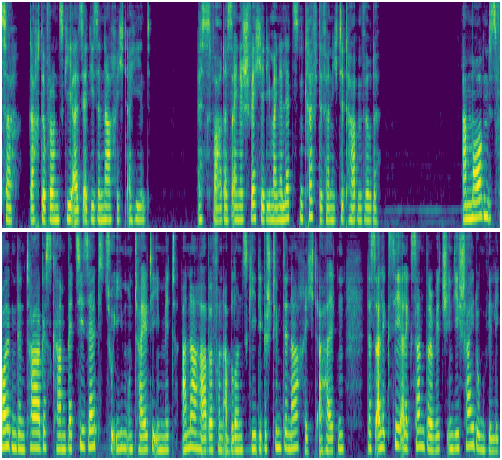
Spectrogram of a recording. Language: German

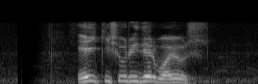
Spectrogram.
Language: Bangla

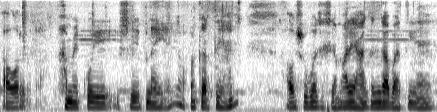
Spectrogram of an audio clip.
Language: Hindi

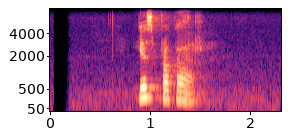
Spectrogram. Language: Nepali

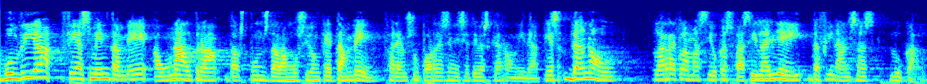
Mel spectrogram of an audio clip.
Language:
Catalan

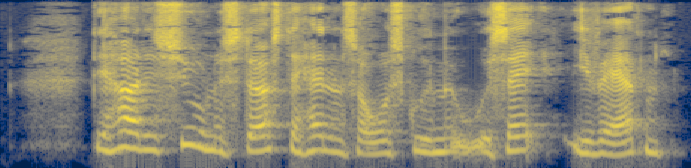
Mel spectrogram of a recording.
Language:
Danish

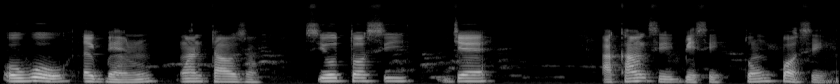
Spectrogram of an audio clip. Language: Yoruba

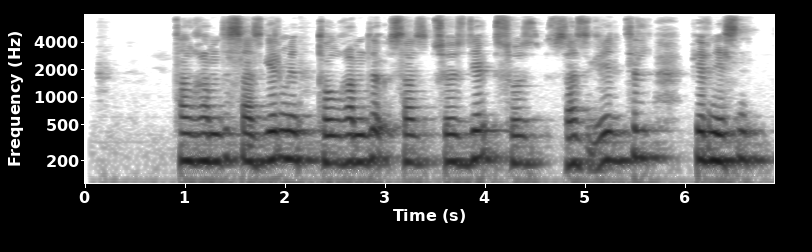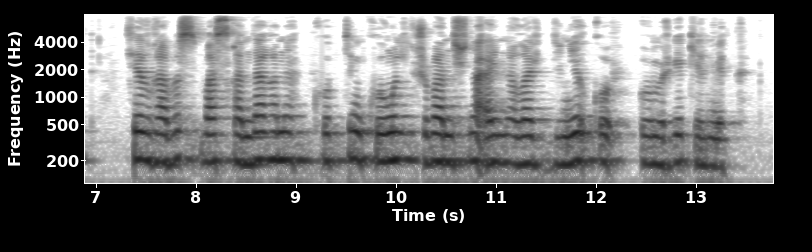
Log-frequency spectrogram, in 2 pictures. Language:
Kazakh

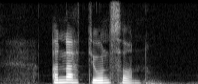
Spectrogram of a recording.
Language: Norwegian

